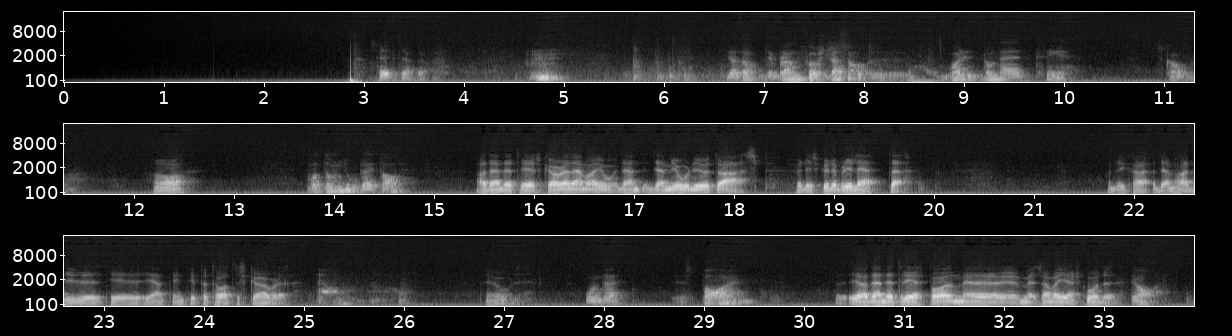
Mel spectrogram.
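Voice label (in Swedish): Viby Närke, dialekter; Svenska sagor; Folkminnen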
